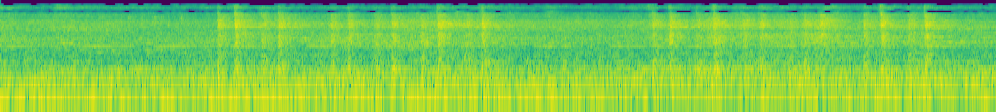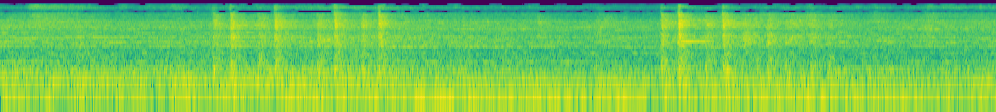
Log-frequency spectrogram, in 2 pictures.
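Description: Freight train cars rolling past with a steady low rumble, the wheels clacking irregularly over rail joints.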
